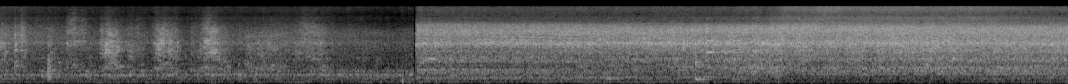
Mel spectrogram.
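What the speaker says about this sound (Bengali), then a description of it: "দিয়ে দিব আদা রসুন বাটা। এখন মশলাটা একটু কষাই নিই।" A spice paste of ginger and garlic with a little cumin fries in a pan while being stirred, first with scraping strokes and then a loud, steady sizzle that holds close and unbroken, with no talk.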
